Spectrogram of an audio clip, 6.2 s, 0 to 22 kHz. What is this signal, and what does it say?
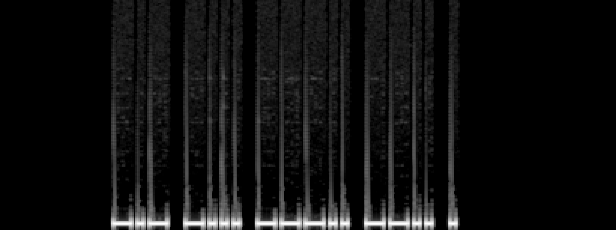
Morse code, heard as a keyed tone, about 20 wpm, 700 Hz. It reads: KB8ZE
